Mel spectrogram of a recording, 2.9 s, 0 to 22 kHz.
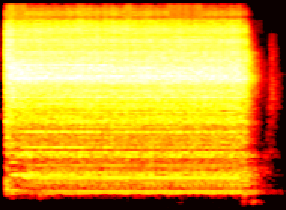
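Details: Ariel Atom replica with rebuilt fuel tank, one fuel pump running alone (about 4 bar, one bar above stock pump): steady high-pitched whirring hum for over two seconds, winding down cleanly; healthy pump.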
